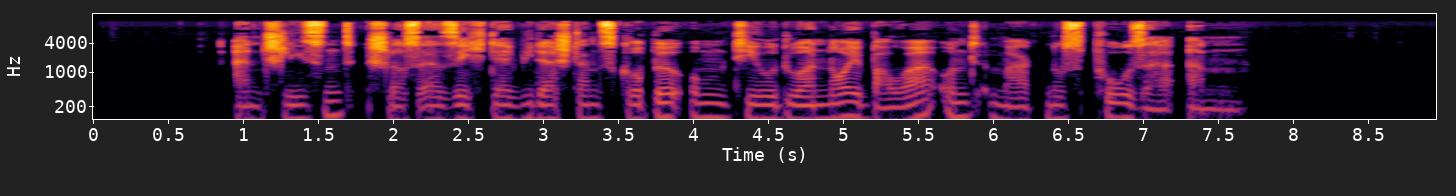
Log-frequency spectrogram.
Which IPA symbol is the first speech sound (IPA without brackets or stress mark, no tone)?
ʔ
